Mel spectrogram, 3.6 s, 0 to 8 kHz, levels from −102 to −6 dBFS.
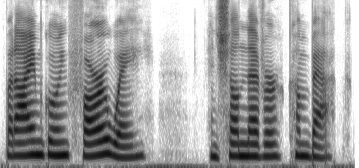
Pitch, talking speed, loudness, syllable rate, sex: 220 Hz, 185 wpm, -16 LUFS, 5.1 syllables/s, female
